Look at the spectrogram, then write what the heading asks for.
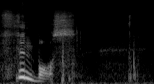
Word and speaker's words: fynbos: It's called fynbos. I think that's how you pronounce it, Fynbos.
